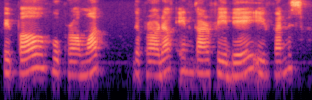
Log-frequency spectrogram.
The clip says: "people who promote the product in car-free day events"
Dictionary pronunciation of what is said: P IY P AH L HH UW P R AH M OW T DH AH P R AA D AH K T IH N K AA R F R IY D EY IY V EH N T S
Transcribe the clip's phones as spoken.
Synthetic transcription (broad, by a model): P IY P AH L HH UW P R AH M OW T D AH P R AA D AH K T IH N K AA R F IY D EY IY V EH N S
